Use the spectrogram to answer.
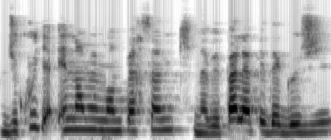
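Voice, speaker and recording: A woman talks at a very fast pace. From Paris region, France. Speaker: dog breeder. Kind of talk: interview.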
